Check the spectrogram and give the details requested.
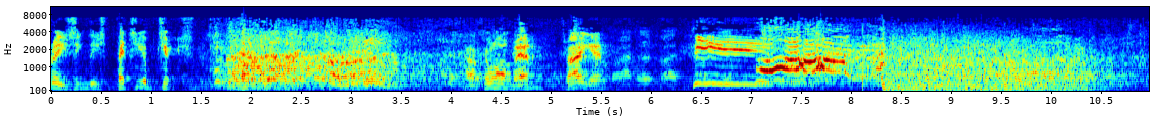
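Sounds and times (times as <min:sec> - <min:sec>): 
speech: 0:00.0 - 0:03.5, 0:04.1 - 0:08.4
laughter: 0:01.5 - 0:04.8
landmine explosion booming blast: 0:08.2 - 0:10.9.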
